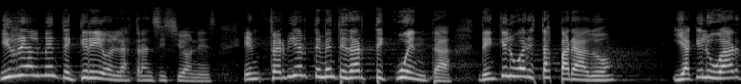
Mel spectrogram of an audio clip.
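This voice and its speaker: A woman speaks at a fairly slow pace in an animated tone. Her pitch swings very widely. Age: 60s. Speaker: panelist at a forum. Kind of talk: forum speech.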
